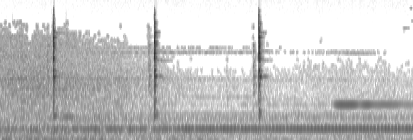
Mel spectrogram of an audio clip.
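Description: Clock ticking about once a second over a sustained low drone of soundtrack music. The ticks stop about two-thirds of the way through, and a higher held tone enters near the end.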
